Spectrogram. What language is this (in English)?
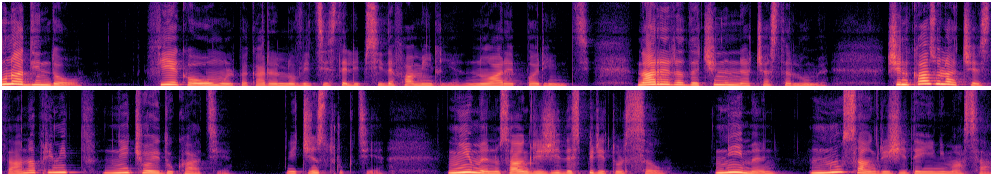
Romanian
